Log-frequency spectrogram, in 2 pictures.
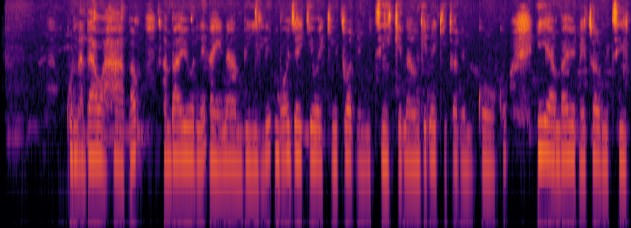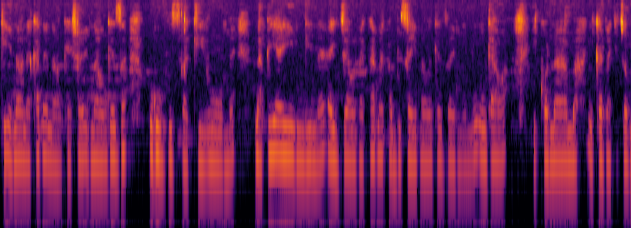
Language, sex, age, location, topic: Swahili, male, 18-24, Nakuru, health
